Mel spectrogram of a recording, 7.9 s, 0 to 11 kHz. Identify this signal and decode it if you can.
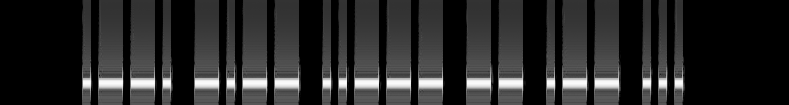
Morse code, heard as a keyed tone, about 15 wpm, 700 Hz. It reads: PY2MWS
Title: DXCC-100 Call Signs - 6 Characters - Repeated 2x - 15wpm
